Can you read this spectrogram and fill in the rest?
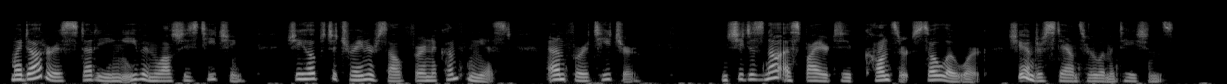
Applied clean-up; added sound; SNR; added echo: neural mask model Resemble Enhance denoiser.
